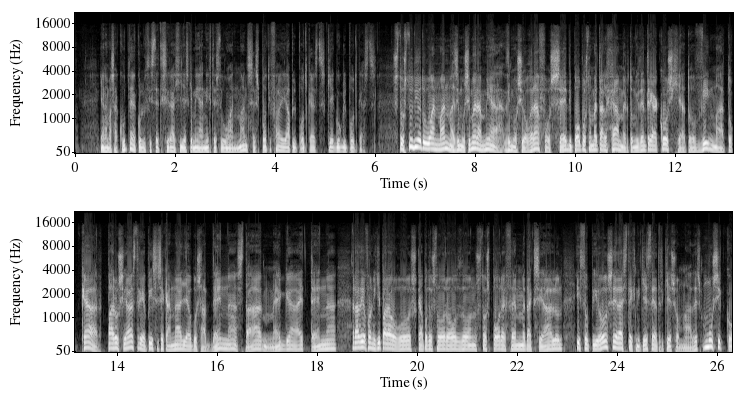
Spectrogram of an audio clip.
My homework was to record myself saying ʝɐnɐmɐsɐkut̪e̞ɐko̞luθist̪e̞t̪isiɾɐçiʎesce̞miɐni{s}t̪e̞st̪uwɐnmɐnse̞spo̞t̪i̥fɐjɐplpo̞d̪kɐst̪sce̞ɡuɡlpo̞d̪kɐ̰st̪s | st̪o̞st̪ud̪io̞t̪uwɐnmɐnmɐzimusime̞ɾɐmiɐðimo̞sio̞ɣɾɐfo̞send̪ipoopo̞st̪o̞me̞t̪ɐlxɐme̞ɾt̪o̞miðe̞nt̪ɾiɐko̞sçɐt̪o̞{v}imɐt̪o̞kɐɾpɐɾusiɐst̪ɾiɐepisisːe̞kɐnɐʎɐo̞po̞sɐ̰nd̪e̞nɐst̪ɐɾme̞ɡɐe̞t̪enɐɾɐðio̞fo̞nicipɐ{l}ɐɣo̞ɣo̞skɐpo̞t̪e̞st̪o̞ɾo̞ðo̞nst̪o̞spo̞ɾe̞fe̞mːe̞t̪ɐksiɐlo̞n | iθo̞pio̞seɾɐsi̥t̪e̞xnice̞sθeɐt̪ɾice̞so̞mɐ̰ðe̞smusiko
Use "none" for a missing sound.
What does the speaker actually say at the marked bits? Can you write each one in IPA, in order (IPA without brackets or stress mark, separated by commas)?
x, v, ɾ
